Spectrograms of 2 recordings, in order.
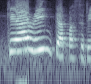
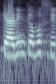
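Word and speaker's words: carrying capacity: সংখ্যাটাই আসলে ওই জীবটার কেয়ারিং ক্যাপাসিটি। ইংরেজি যদি আমরা দেখি, ক্যারিং ক্যাপাসিটি না, আসলে উচ্চারণ কেয়ারিং ক্যাপাসিটি হবে।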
